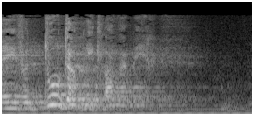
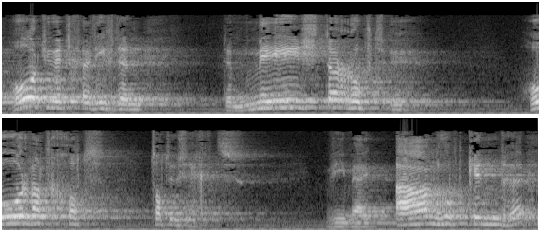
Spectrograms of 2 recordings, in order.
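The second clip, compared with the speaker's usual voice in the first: loud, slowed sermon cry; fervent preaching; 3 semitones higher, 7 dB louder than usual. Acted. Preacher voicing God's call to the congregation, fervent. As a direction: plead with them, full voice.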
